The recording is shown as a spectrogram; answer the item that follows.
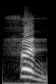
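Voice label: "fen4", Mandarin Chinese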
